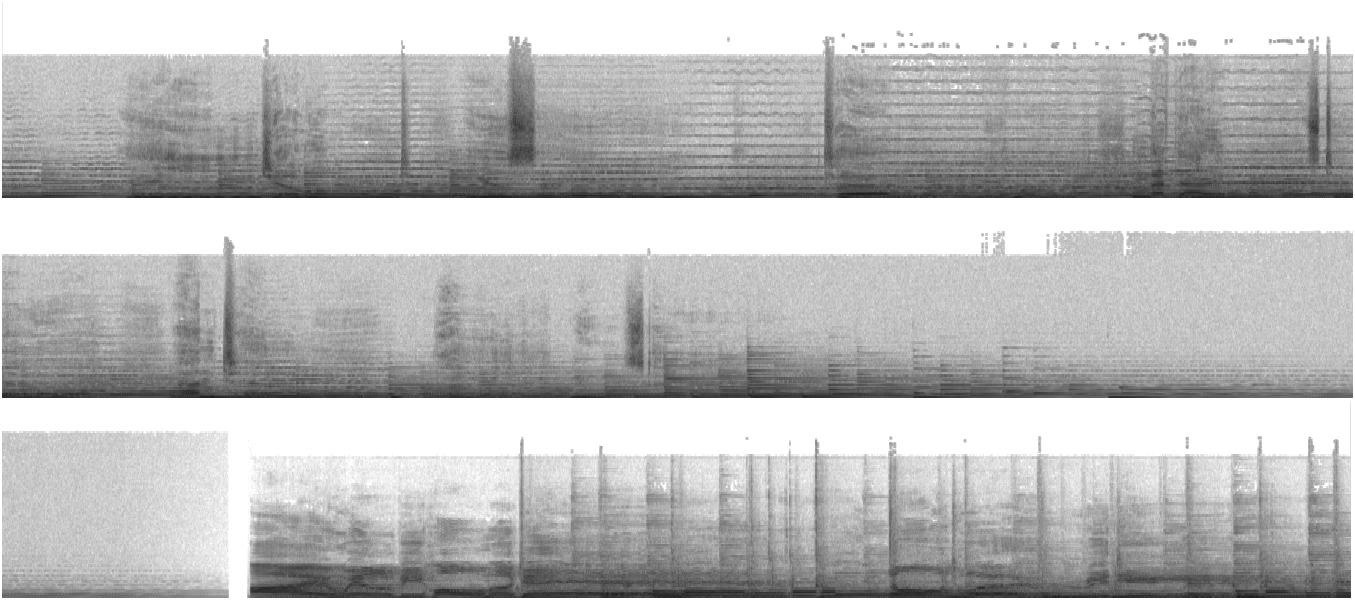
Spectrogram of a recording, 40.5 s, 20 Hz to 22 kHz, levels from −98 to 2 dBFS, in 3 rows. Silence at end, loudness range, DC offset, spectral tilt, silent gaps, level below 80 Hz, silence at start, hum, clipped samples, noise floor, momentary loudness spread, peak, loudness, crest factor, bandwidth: 0 s; 7 LU; under 0.1%; -5.5 dB/octave; none; -26 dBFS; 0 s; none; under 0.1%; -55 dBFS; 10 LU; -2 dBFS; -18 LUFS; 16 dB; 16 kHz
